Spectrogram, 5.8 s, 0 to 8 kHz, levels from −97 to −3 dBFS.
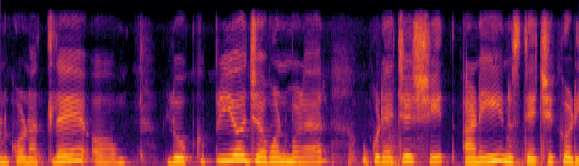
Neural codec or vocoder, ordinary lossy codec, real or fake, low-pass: none; none; real; 7.2 kHz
